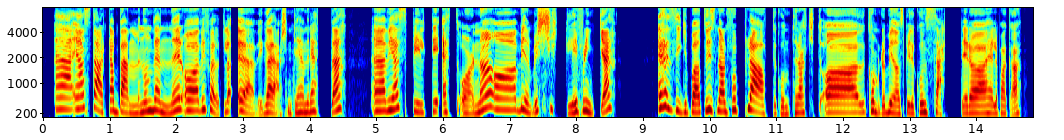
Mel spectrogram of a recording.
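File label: Norwegian dub girl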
